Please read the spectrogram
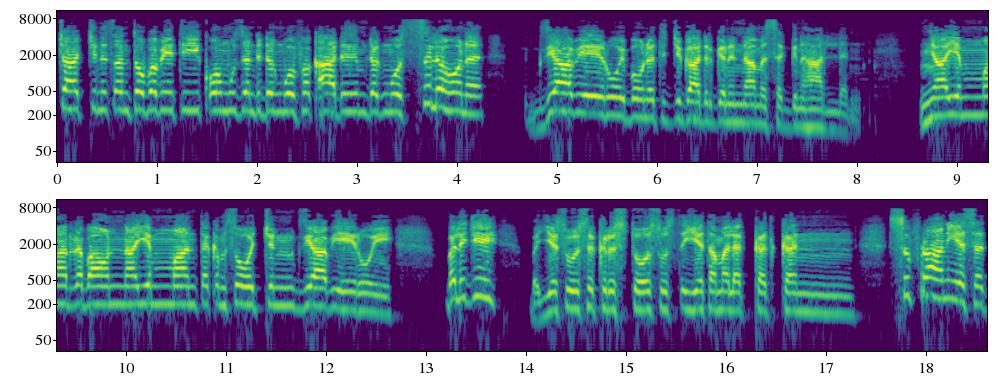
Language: Amharic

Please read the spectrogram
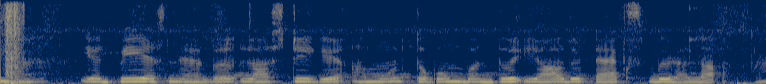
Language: Kannada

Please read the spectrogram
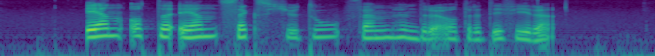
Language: Norwegian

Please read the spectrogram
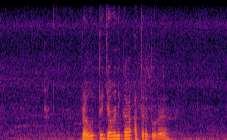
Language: Sinhala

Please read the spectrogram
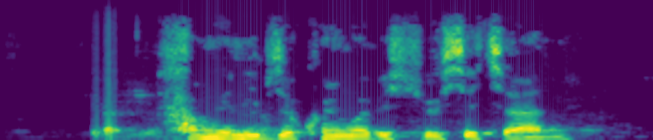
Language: Kinyarwanda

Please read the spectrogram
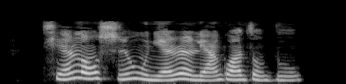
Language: Chinese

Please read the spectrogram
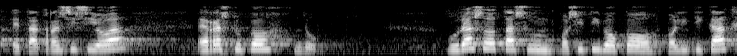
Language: Basque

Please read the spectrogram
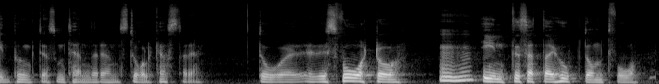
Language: Swedish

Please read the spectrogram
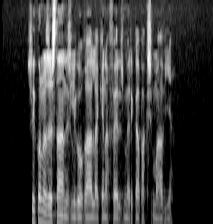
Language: Greek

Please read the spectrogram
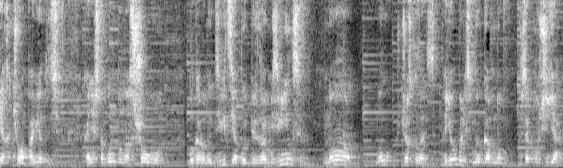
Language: Russian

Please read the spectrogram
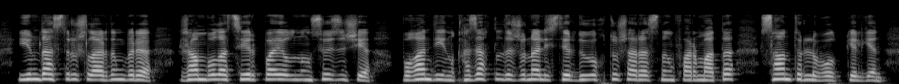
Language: Kazakh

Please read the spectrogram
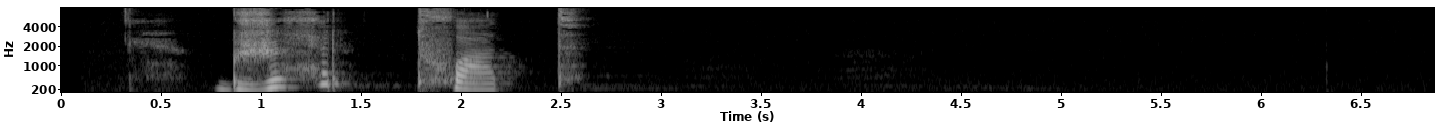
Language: Kabardian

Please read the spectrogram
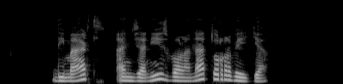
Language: Catalan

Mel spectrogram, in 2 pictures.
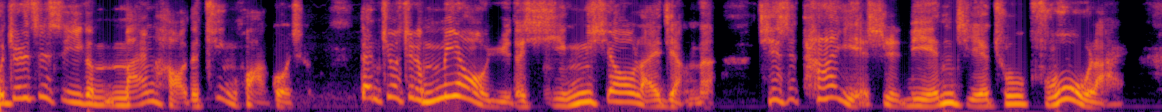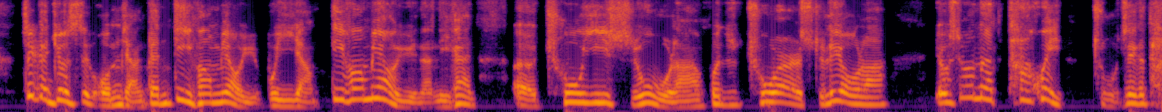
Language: Chinese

